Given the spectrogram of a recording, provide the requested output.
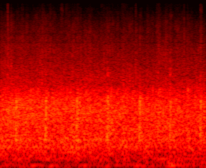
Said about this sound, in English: Keith Lockhart bringing the Music Concert Orchestra to their feet to take the applause from the crowd.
